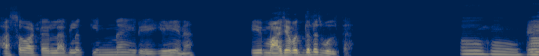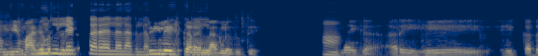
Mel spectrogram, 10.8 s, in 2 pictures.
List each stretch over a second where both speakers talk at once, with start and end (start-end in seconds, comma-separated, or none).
5.3-7.5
